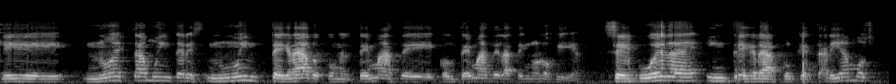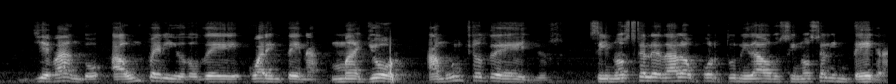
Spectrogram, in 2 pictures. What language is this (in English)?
Spanish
